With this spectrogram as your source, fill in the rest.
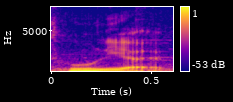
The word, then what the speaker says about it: Julio: text text so names Julio pronounced with a h neither J got that I'll be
